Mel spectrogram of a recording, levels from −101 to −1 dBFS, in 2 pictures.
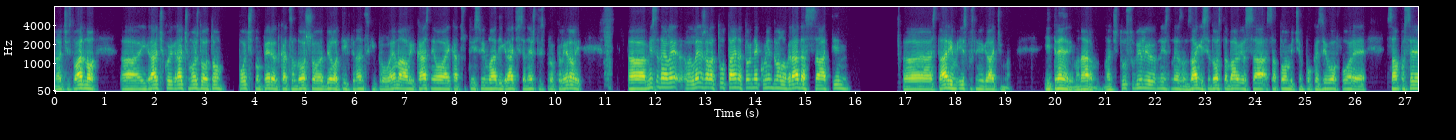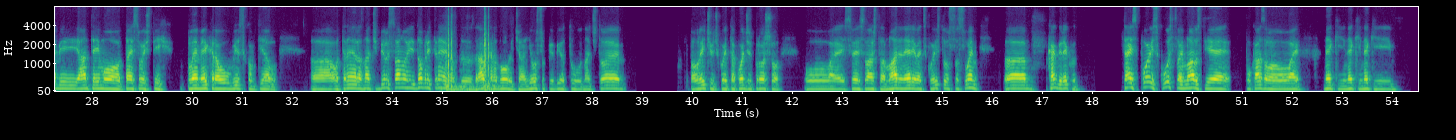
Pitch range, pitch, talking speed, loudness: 100-125 Hz, 110 Hz, 140 wpm, -19 LUFS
